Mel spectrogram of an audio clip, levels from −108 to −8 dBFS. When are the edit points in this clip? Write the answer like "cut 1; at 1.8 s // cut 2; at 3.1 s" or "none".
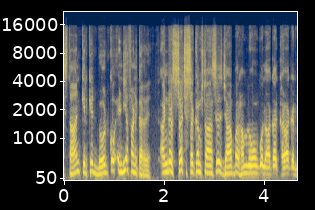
cut 1; at 1.9 s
